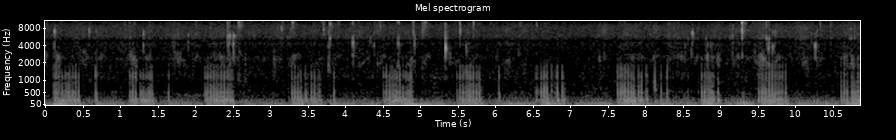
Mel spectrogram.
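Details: Snoring of the cat Lucy during grooming by the cat Barfi: a rhythmic low rumble swelling into rasping breaths about once per second, repeated steadily for around eleven seconds.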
